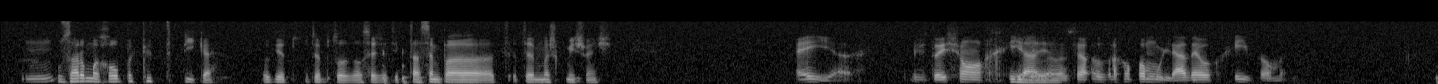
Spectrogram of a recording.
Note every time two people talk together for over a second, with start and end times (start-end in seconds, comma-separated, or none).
none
